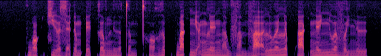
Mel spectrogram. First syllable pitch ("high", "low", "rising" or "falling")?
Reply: low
